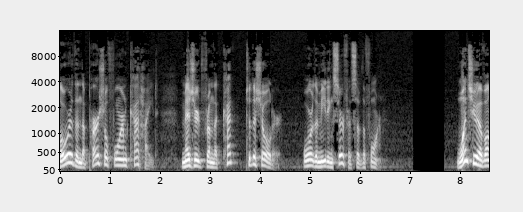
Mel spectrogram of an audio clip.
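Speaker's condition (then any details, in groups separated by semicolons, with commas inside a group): No condition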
